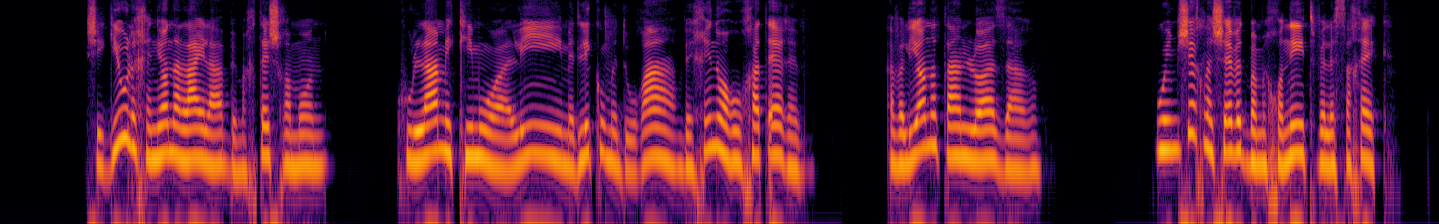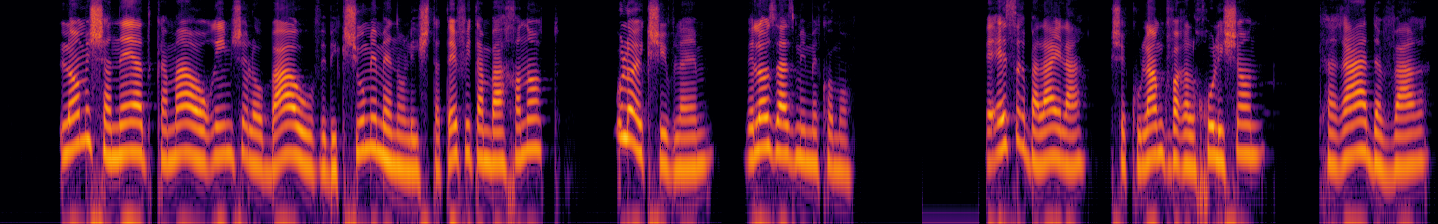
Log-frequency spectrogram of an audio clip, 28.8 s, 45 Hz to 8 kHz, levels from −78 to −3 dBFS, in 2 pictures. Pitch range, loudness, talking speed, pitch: 180-225 Hz, -23 LUFS, 100 wpm, 200 Hz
